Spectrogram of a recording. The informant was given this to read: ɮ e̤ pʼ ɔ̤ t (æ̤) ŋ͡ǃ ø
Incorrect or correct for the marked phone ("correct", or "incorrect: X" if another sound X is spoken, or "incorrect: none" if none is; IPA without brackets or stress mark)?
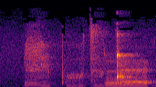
incorrect: ə̤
